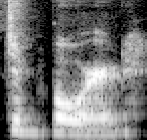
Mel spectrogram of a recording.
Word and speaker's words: Debord: Um, so Chris Chris now it is pronounced de board correct.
